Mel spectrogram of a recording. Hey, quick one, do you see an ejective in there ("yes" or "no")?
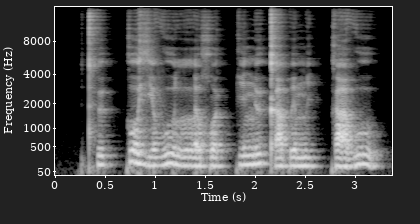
yes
